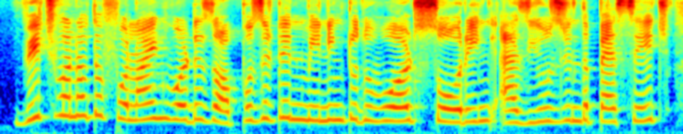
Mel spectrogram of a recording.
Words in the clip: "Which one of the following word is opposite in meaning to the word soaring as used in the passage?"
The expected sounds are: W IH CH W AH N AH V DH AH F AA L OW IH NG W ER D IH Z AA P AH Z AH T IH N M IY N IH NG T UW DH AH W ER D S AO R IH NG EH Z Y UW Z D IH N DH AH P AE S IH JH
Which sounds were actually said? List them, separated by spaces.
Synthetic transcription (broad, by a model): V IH CH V AH N AH V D AH F AA L OW IH NG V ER D IH Z AA P AH Z AH T IH N M IY N IH NG T UW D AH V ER D S AO R IH NG EH Z Y UW Z D IH N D AH P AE S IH JH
